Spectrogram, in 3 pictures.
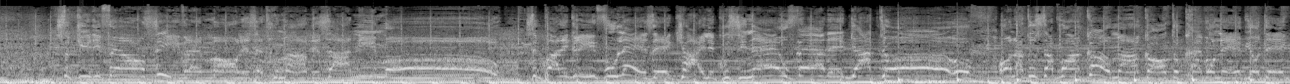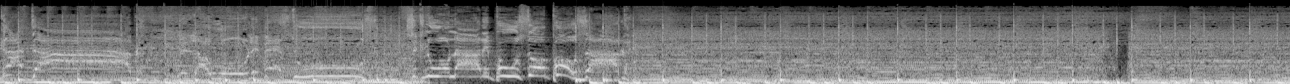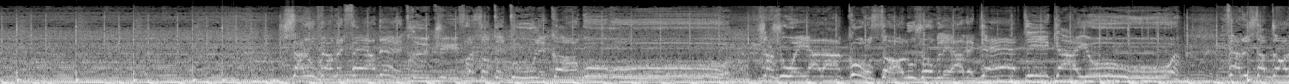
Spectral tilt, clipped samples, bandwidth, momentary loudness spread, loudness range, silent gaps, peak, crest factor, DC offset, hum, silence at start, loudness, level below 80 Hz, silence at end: -4.5 dB/octave; 0.2%; 17.5 kHz; 3 LU; 2 LU; none; 0 dBFS; 8 dB; under 0.1%; none; 0 s; -9 LUFS; -14 dBFS; 0 s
